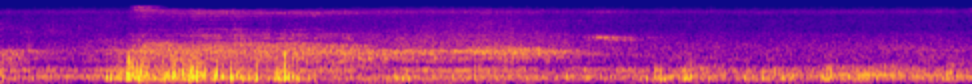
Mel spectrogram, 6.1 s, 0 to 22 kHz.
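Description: An EMD MP15AC diesel switcher locomotive coasting slowly toward the listener. Its wheels knock over rail joints and switch points in a quick burst starting about a second in, then it settles into a steadier rolling rumble.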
